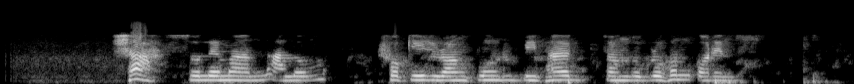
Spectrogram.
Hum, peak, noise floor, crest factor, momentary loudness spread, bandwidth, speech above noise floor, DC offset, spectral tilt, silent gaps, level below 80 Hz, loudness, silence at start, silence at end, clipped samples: none; 0 dBFS; -49 dBFS; 16 dB; 14 LU; 7 kHz; 34 dB; under 0.1%; -7.5 dB/octave; none; -42 dBFS; -15 LUFS; 1.15 s; 0.35 s; under 0.1%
